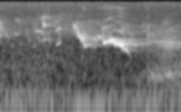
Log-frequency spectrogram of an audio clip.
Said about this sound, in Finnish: Siellä Piensaimaan hulppeissa koivu- ja haapatemppeleissä söi ihmeellinen sävel. Taipalsaaren maaukot sanoivat sitä kuhankeitteeksi, koska vihellys kuulosti siltä, kun joku olisi huikannut kuha kiehuu.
